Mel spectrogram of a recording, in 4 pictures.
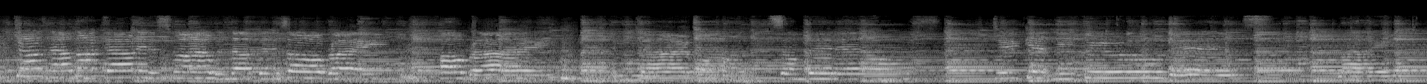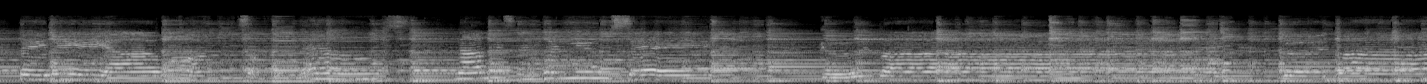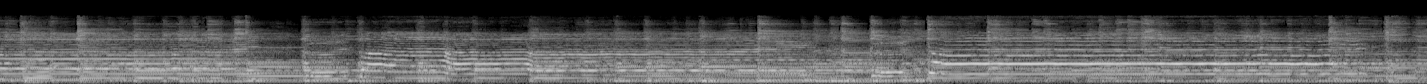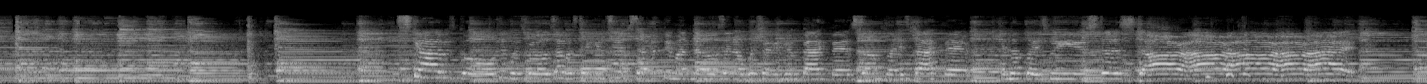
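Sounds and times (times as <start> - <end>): acoustic guitar playing: 0.0 - 57.0.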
